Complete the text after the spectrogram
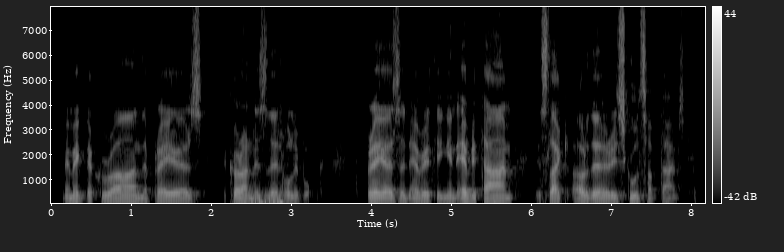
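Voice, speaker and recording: Speaking fairly quickly with a Lebanese accent, a man keeps a medium pitch, a bright, sharp tone and fairly even intonation. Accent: foreign accent (Lebanese). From Lebanon, Beirut. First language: Arabic. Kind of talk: testimony. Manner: halting, self-correcting.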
